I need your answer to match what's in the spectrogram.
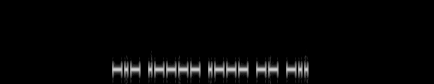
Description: Morse code, heard as a keyed tone, about 37 wpm, 700 Hz. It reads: K1JMD
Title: USA Call Signs - 5 Characters - Repeated 2x - 40wpm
